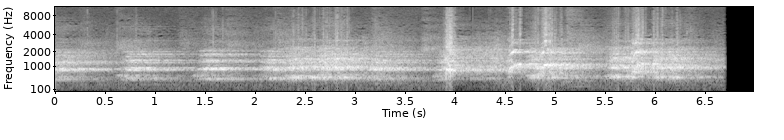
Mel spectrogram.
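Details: Dog barking recorded on 20 January 2017. A series of long, tuneful, howl-like barks follows one after another with brief gaps, with a couple of sharp clicks near the middle, then stops abruptly.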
